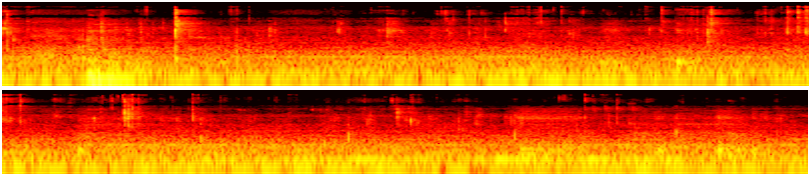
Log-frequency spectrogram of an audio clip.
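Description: Close-up mouth sounds of a person biting and chewing the crispy tip of an air-fried chicken wing: many small crunching clicks, with a slightly louder bite a little over half a second in.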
